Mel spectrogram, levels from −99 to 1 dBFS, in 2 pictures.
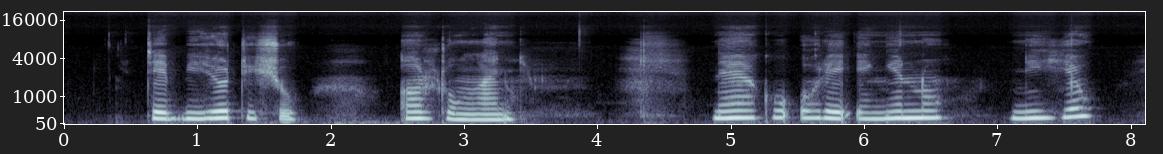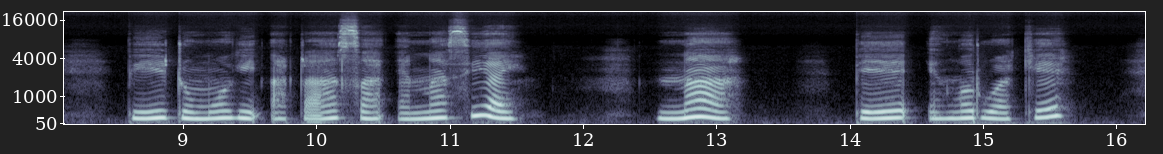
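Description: No technical faults are audible.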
